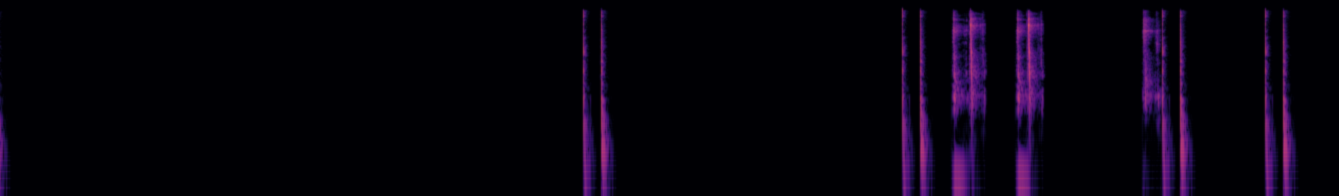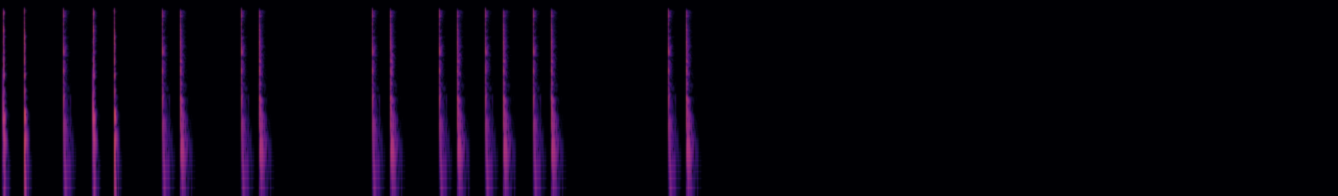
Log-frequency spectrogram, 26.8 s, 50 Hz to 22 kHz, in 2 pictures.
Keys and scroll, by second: 9.5 ctrl+g, 10.0 ctrl+g.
